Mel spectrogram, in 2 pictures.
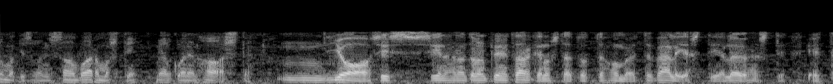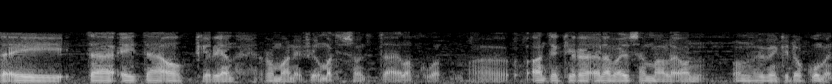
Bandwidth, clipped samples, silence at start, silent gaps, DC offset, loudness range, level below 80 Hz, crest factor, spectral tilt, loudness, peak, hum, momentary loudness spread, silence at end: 4.9 kHz; under 0.1%; 0 s; none; under 0.1%; 7 LU; -44 dBFS; 20 dB; -10.5 dB/octave; -21 LUFS; 0 dBFS; none; 12 LU; 0 s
